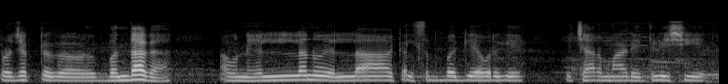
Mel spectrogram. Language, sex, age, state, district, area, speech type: Kannada, female, 60+, Karnataka, Gadag, rural, spontaneous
